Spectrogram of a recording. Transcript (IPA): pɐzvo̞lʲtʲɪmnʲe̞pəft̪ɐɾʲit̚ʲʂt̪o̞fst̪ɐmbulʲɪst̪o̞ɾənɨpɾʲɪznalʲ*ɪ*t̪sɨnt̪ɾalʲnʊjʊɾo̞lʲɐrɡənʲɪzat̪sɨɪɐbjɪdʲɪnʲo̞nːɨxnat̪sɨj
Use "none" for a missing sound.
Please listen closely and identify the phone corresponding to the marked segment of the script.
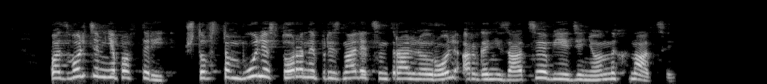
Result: ɪ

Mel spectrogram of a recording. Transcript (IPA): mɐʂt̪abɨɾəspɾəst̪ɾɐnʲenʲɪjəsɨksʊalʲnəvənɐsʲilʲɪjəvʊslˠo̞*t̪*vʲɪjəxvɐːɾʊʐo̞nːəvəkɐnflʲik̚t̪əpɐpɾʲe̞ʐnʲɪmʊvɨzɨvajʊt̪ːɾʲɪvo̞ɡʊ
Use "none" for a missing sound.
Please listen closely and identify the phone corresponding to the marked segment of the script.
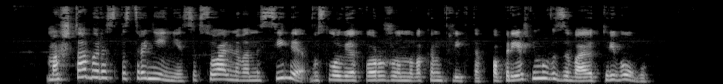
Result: none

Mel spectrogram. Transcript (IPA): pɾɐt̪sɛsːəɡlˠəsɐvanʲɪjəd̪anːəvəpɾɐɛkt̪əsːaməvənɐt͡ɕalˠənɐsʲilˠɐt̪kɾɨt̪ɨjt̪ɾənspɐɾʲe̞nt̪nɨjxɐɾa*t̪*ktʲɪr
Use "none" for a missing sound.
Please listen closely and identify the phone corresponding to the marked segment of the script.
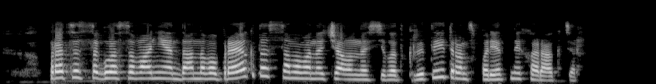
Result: none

